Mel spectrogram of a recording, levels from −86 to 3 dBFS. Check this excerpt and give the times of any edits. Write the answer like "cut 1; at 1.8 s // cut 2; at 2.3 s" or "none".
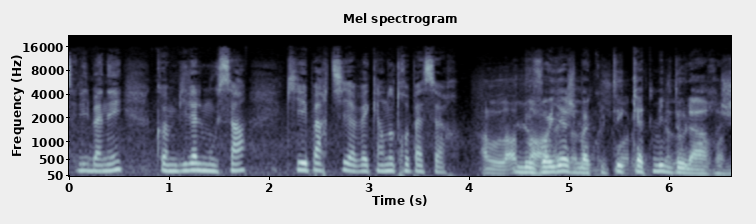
cut 1; at 4.0 s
